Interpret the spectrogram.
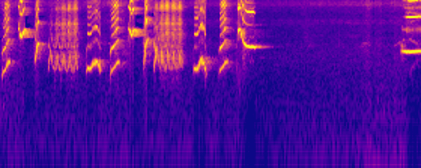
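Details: White-rumped shama singing filler material of small-bird calls: choppy bursts of buzzy chirps and sharp downslurred notes for about three seconds, then quiet before a final high whistle.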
